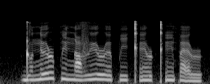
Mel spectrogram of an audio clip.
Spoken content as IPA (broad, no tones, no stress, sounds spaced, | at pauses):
ɖ o n ø ɹ p ĩ n ɑ v y ɹ ø p i kʼ ẽ ɹ kʼ ĩ p æ ɹ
